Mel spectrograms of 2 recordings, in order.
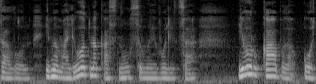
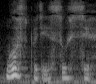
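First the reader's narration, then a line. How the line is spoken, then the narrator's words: Barely audible mutter. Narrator (Russian): еле слышно пробормотал он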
